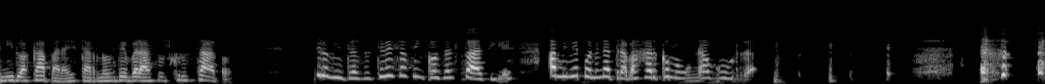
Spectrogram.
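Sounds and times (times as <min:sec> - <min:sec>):
speech: 0:00.2 - 0:02.5, 0:03.1 - 0:08.4, 0:09.8 - 0:10.1
raspy breathy rasp: 0:02.6 - 0:02.9, 0:05.2 - 0:05.5, 0:09.2 - 0:09.6
person coughing with short dry hacks: 0:09.8 - 0:10.4.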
